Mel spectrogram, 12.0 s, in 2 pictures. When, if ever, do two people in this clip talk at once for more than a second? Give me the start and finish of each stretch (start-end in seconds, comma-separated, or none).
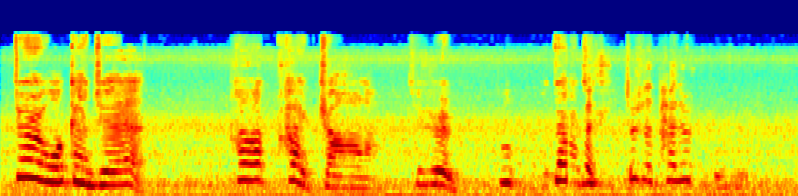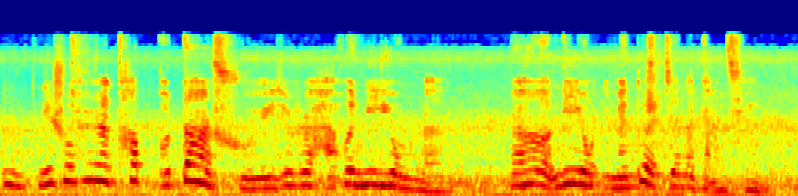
none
